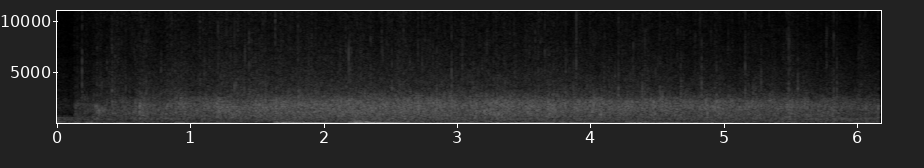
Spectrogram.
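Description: Audience applauding, swelling over the first couple of seconds and then slowly tapering off, with a few low thuds under it.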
